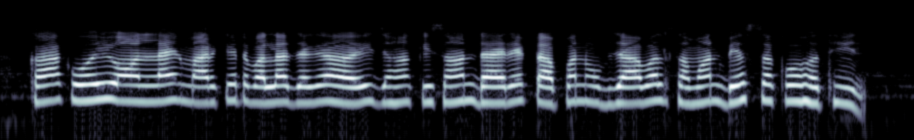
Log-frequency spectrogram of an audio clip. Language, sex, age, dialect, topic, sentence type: Magahi, female, 18-24, Southern, agriculture, statement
